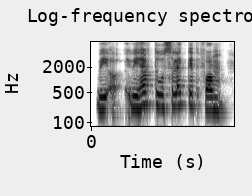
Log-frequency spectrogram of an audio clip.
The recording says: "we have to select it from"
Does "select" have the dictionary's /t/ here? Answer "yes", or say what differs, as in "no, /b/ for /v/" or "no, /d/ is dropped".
yes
